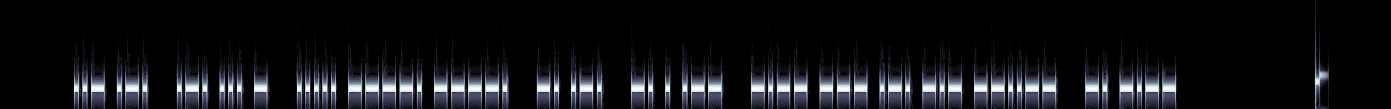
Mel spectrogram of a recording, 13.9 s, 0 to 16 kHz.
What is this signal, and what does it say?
Morse code, heard as a keyed tone, about 28 wpm, 700 Hz. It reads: UR RST 599 NR NEW YORK, NY
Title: K1USN SST QSO Practice 28wpm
